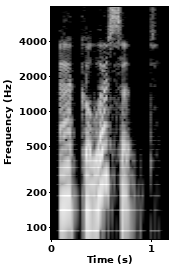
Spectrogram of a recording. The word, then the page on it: acaulescent: British English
